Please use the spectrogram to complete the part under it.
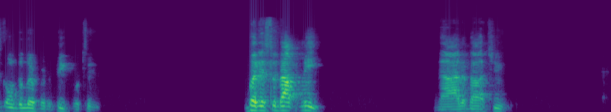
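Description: A man speaks clearly in short phrases into a microphone.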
